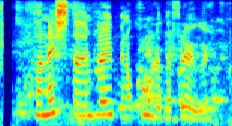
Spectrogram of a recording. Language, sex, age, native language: Icelandic, female, 13, Icelandic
